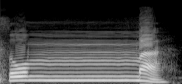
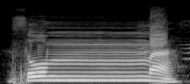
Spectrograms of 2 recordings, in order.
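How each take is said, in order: The two takes are said the same way.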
